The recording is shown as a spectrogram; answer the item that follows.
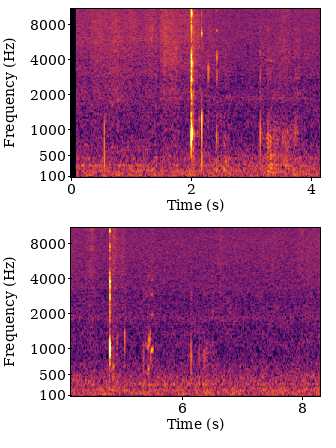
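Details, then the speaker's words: Baby's first hiccups: two brief, sharp clicks of infant hiccups over steady background hiss. "There's little hiccups. Oh, that's too bright, Daddy."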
